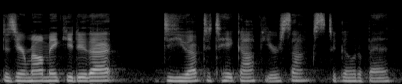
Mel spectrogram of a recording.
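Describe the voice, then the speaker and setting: A woman reading a picture book aloud to children like a teacher, animated, asking questions and counting along. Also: sits low, fairly quick, a little hiss or hum.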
